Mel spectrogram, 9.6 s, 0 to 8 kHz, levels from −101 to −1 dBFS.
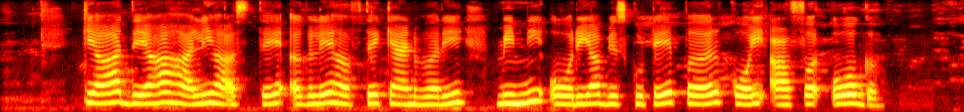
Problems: constant background noise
